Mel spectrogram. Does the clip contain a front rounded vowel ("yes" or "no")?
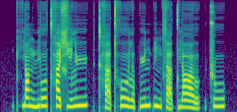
yes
